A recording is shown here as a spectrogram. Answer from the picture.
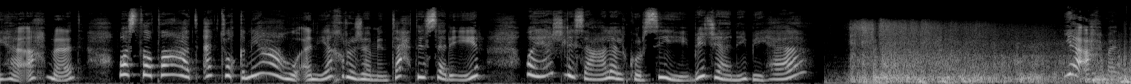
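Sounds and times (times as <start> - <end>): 
speech: 0.0 - 8.9, 10.7 - 11.3
thunder: 8.2 - 11.3.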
